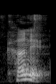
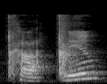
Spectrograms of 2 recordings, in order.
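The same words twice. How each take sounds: First: Said in the usual way. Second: "Canoe" in two separate beats, ca-noe, second one rising; syllable-by-syllable check. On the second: Shown as a demonstration. Teacher double-checking the syllable count, "Canoe" broken in two. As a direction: split "Canoe" between syllables and lift the end. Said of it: "Double check".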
